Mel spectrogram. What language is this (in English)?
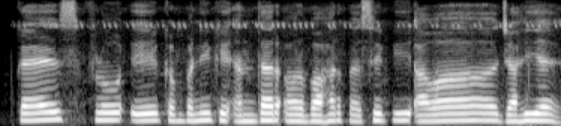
Hindi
